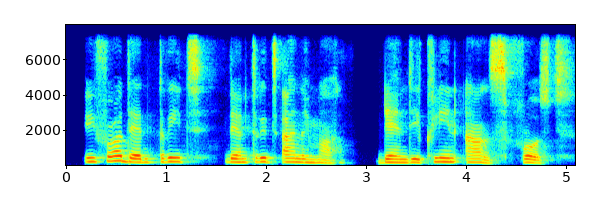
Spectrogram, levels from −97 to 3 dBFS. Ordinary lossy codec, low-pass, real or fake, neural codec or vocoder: none; 7.2 kHz; fake; codec, 16 kHz, 0.8 kbps, ZipCodec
